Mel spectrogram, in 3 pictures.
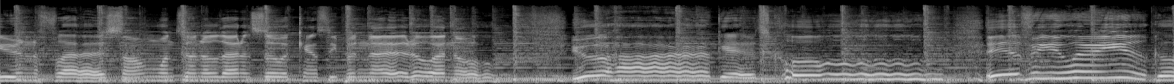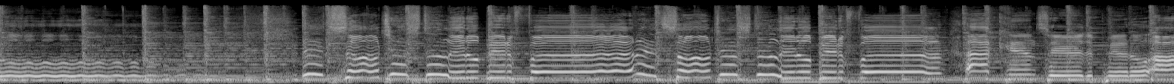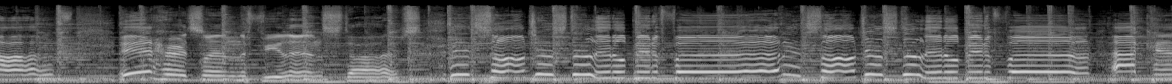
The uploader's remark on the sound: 88FIVE LIVE at SXSW 2022. This 88FIVE Live comes from our recent trip to Austin for SXSW 2022! Recorded in Austin during SXSW.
